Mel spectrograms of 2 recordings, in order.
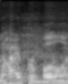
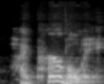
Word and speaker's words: hyperbole: So one day in class I said hyperbull and everyone looked at me funny. So, I learned quickly that it's pronounced hyperbole. Yeah. Rhyming with you see at the end.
